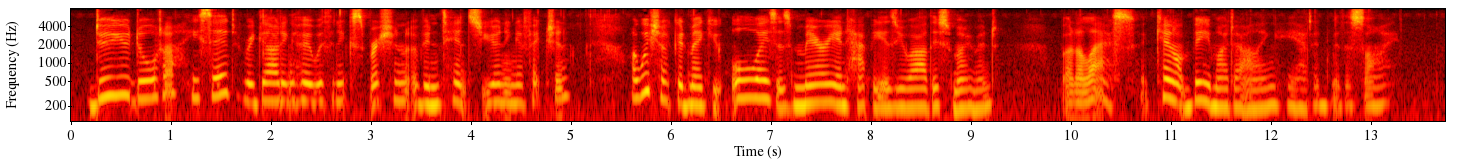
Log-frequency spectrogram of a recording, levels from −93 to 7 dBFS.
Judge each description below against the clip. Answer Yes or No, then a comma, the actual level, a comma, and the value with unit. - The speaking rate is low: No, average, 190 wpm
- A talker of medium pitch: No, high, 220 Hz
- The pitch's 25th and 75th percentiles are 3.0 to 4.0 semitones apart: Yes, average, 3.7 semitones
